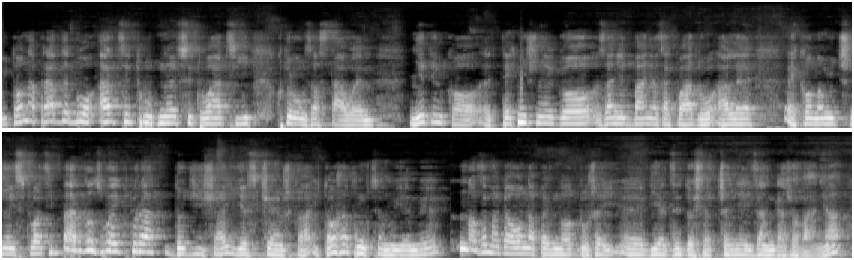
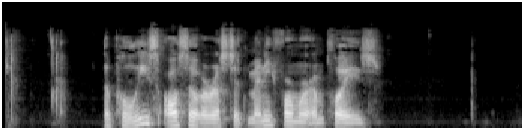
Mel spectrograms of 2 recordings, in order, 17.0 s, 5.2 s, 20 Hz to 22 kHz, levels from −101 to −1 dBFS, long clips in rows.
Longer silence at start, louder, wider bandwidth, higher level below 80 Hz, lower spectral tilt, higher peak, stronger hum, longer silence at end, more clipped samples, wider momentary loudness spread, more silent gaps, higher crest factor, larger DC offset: second, 0 s vs 1 s; about the same, -17 LUFS vs -18 LUFS; about the same, 8.6 kHz vs 9.4 kHz; first, -46 dBFS vs -66 dBFS; first, -8.5 dB/octave vs -5 dB/octave; about the same, 0 dBFS vs 0 dBFS; neither; second, 0.05 s vs 1.45 s; neither; second, 6 LU vs 24 LU; neither; second, 14 dB vs 20 dB; neither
